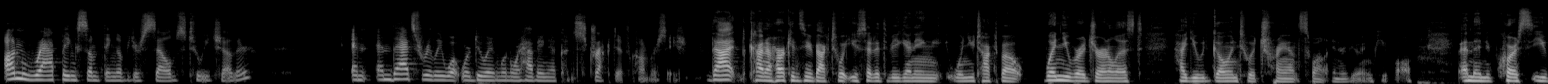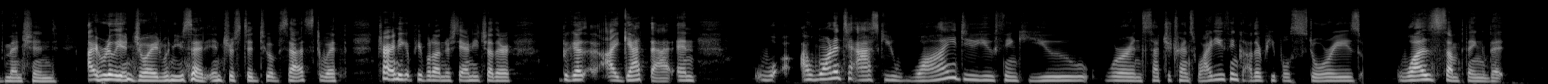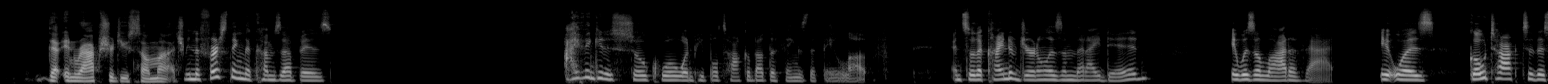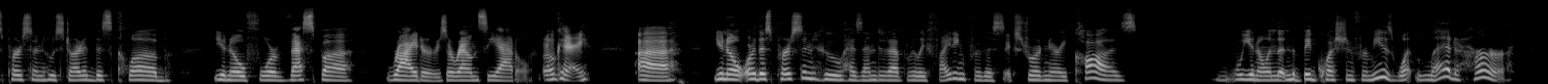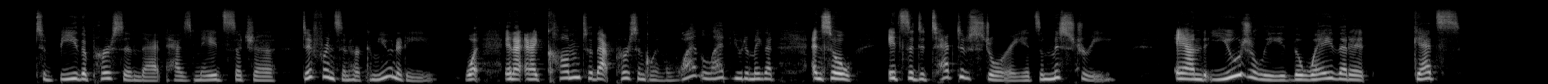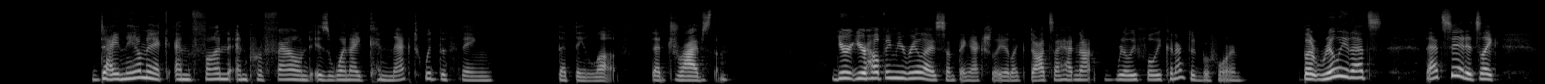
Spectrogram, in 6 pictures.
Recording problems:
none

